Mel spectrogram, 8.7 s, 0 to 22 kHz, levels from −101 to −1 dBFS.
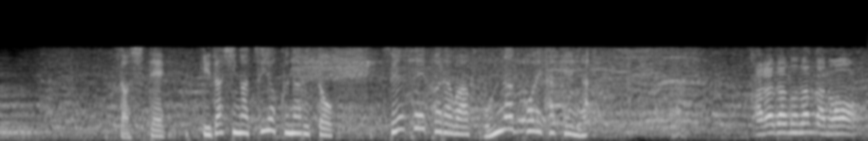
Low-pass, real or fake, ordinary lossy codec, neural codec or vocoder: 5.4 kHz; fake; MP3, 48 kbps; codec, 16 kHz, 16 kbps, FreqCodec, larger model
